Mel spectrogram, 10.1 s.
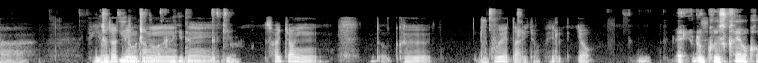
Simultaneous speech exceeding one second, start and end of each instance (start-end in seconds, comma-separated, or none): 1.3-2.9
